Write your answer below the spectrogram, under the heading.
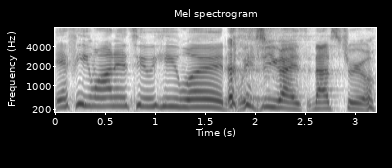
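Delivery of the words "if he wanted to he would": high, slow, emphatic scream with words drawn out. Retelling an old talk show clip with Natasha: imitating own past scream. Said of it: "I'm screaming".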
